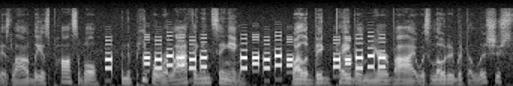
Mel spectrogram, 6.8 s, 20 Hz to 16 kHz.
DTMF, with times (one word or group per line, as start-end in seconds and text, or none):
1.4-1.5 1
1.9-2.8 019815
3.2-3.9 20197
4.4-5.1 4*265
